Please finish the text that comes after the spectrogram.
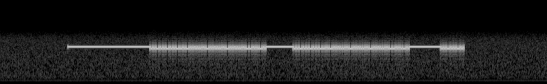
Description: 300-baud modem data (Bell 103 tones), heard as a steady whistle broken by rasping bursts, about 300 baud, 200 Hz shift.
